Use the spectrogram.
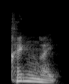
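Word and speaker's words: Kinngait: From Kimmerut, we head a little bit further to the east into Kinggate, and here's Jason to properly pronounce it. Pretty close. Kinggate, and Kinggate quite simply translates to mountains.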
